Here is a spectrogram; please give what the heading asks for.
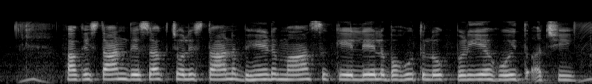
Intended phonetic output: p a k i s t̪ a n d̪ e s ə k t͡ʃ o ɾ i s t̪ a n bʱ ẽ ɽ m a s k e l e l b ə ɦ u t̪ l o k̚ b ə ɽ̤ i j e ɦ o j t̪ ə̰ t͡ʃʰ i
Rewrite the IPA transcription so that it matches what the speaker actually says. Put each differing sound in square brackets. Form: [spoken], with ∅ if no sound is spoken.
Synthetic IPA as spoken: p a k i s t̪ a n d̪ e s ə k t͡ʃ o [l] i s t̪ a n bʱ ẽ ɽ m a s k e l e l b ə ɦ u t̪ l o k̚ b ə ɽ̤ i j e ɦ o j t̪ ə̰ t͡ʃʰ i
